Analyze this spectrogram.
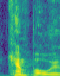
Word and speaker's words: Kenpo: know rookie Kempo right Kenpo is the Japanese pronunciation for the Chinese word you know or laws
